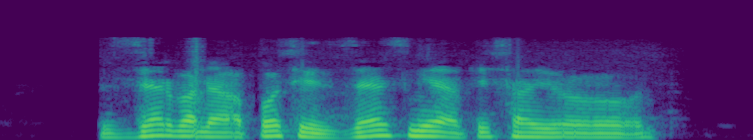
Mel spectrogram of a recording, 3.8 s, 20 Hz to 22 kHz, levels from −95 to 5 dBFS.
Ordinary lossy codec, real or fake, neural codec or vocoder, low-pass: AAC, 32 kbps; fake; vocoder, 22.05 kHz, 80 mel bands, Vocos; 7.2 kHz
